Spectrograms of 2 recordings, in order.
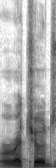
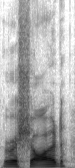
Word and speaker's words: Richard: created player Maurice Rashad and no it's not Richards like I thought my dad told me it's Rashad that's how it's pronounced and obviously we're picking the Montreal Canadians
